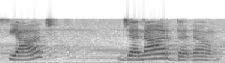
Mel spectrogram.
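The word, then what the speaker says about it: ಸ್ಯಾಜ್ಜನಾರ್ದನ: ಚರಣದ ಕೊನೆಯ ಶಬ್ದ ನೋಡಿ ಅದನ್ನ ಬಿಡಿಸಿ ಹೇಳಿದಾಗ ಅದು ಸ್ಯಾಜ್ ಜನಾರ್ಧನ ಸ್ಯಾ ಆದ ನಂತರ ಅರ್ಧ ಜಕಾರ ಇದೆ ಸ್ಯಾಜ್ ಜನಾರ್ಧನ ಈಗ ಒಟ್ಟಿಗೆ ಹೇಳಿದಾಗ ಹೇಗೆ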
